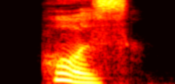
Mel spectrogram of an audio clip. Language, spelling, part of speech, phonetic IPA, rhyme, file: Hungarian, hoz, verb, [ˈhoz], -oz, Hu-hoz.ogg
- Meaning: 1. to bring, to carry (optionally, some object for someone: -nak/-nek) 2. to set someone or something into a state (e.g. motion, excitement)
